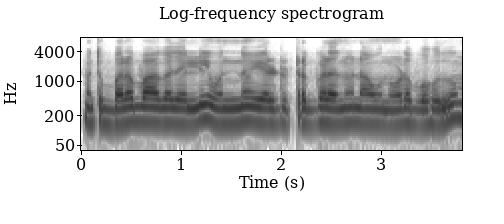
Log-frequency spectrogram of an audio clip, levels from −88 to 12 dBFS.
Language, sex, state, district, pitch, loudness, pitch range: Kannada, male, Karnataka, Bangalore, 140 Hz, -16 LUFS, 135-145 Hz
